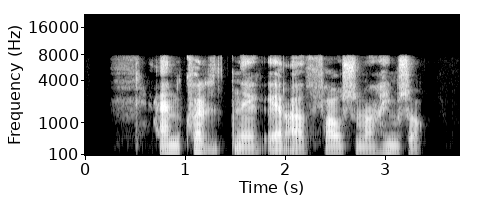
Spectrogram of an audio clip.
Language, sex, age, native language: Icelandic, male, 14, Icelandic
